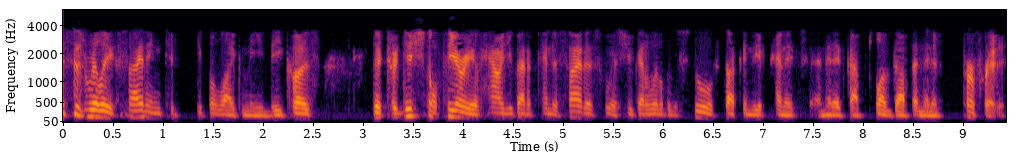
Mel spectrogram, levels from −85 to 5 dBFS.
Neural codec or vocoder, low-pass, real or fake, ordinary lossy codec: none; 5.4 kHz; real; MP3, 24 kbps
